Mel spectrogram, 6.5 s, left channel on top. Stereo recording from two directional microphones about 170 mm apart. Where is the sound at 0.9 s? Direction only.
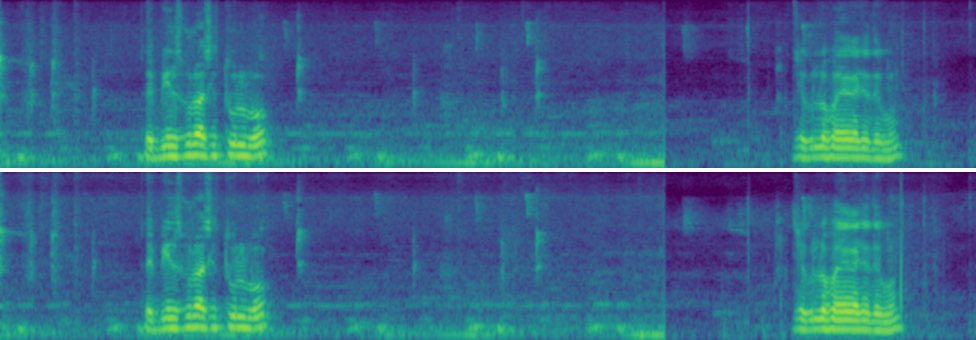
10° left (ahead or behind).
